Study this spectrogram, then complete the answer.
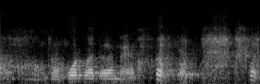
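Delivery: hushed, slow mock dread. Pastor to himself when a member wants to see him, hushed mock dread. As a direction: mutter it low and slow, as if bracing for trouble.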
